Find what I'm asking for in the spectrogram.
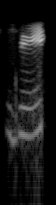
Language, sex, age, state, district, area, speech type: Hindi, female, 18-30, Madhya Pradesh, Betul, urban, conversation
